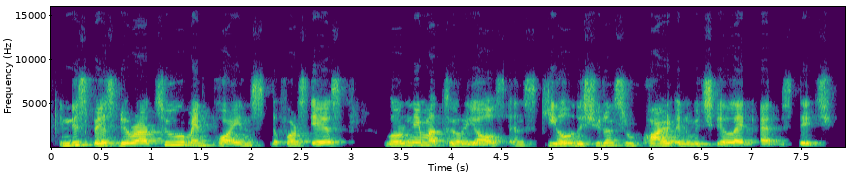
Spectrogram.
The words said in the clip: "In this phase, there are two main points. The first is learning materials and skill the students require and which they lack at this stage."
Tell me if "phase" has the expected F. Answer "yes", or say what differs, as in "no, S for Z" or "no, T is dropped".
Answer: no, P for F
